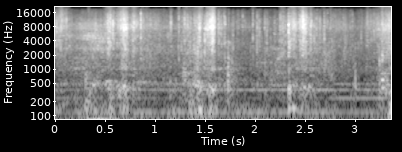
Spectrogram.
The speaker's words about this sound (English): He was just about asleep when he heard a rustling of leaves and the thump thump of feet. The wolf's feet, that is.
